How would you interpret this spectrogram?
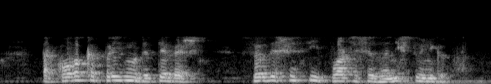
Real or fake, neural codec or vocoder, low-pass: fake; codec, 44.1 kHz, 7.8 kbps, DAC; 3.6 kHz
